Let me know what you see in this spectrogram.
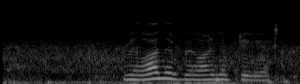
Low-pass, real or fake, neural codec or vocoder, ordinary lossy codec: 7.2 kHz; fake; codec, 16 kHz, 4 kbps, X-Codec, HuBERT features, trained on LibriSpeech; none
